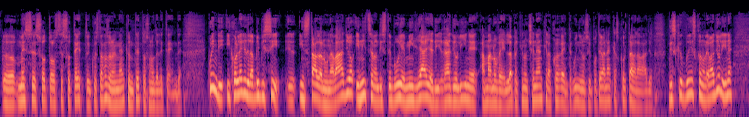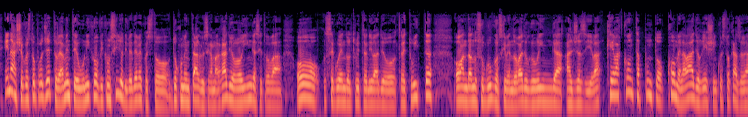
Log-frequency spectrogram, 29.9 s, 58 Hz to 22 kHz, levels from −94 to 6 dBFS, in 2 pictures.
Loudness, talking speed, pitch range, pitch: -19 LUFS, 190 wpm, 125-155 Hz, 135 Hz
